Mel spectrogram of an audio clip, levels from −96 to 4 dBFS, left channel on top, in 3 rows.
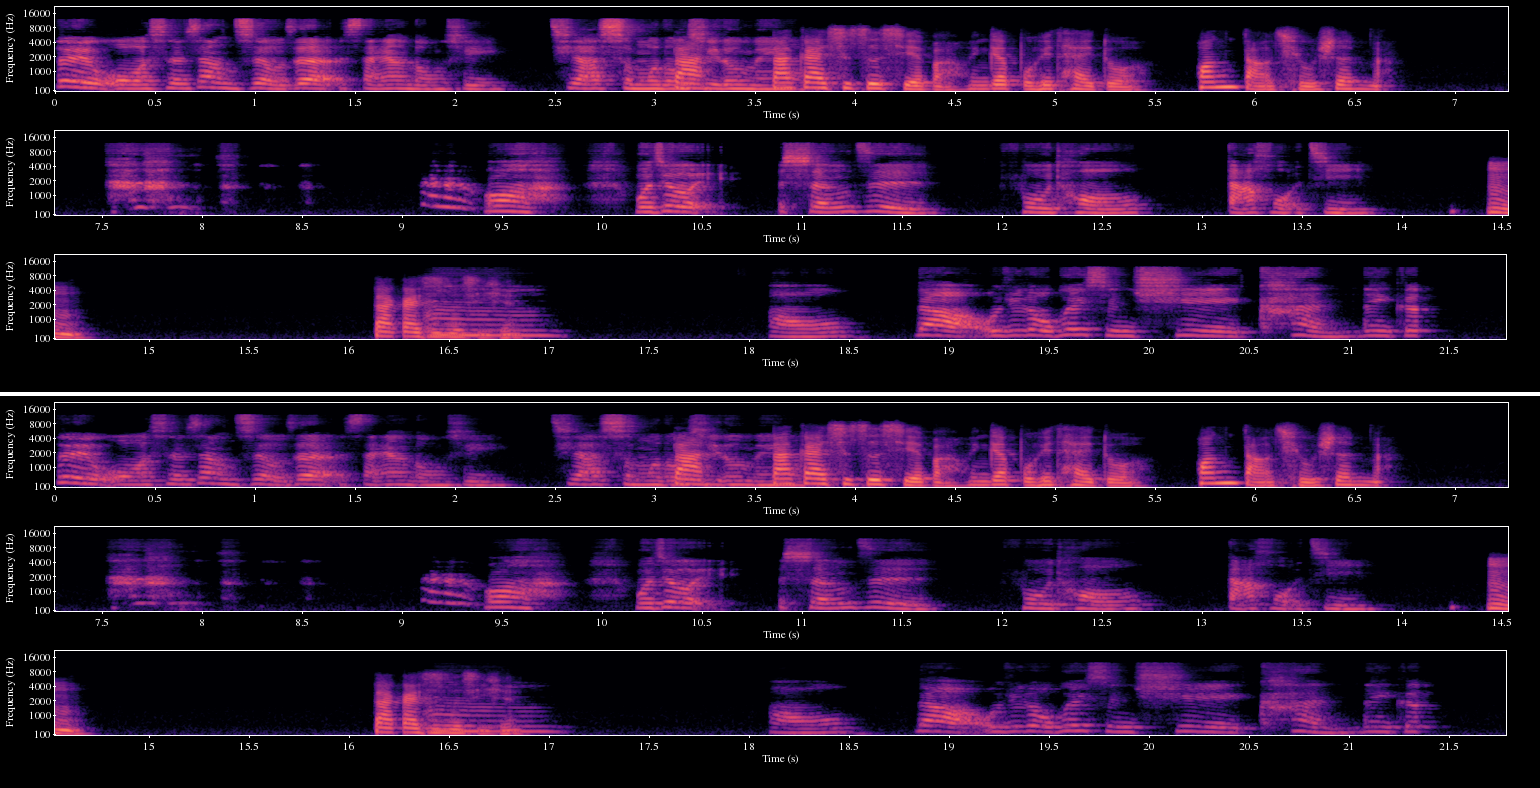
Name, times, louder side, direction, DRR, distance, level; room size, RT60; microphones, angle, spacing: voice 1, 0.0-3.8 7.5-8.2 9.1-10.6 10.9-11.7 12.1-12.7 13.1-13.9 16.4-17.1 18.1-18.5 18.8-21.3, left 5 dB, 90° left, 1.6 m, -36 dB
voice 2, 3.6-5.4 5.7-6.6 14.4-14.7 16.1-16.9, equal, ahead, 0.4 m, -30 dB
9.9 x 4.1 x 3.9 m
head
